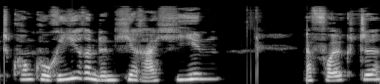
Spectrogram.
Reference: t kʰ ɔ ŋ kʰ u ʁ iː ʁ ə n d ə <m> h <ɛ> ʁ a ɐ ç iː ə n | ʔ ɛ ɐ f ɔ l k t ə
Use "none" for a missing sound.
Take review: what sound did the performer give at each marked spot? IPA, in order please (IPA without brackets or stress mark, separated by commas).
n, i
